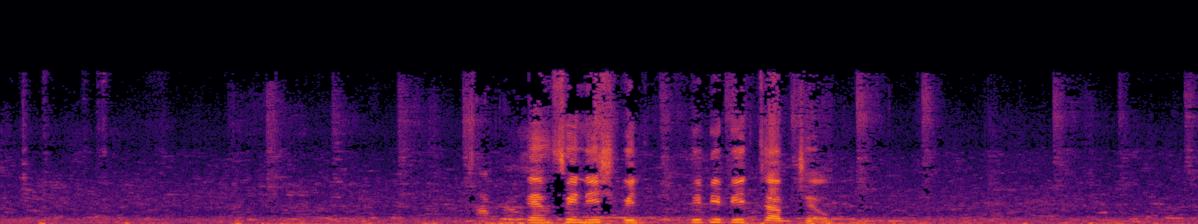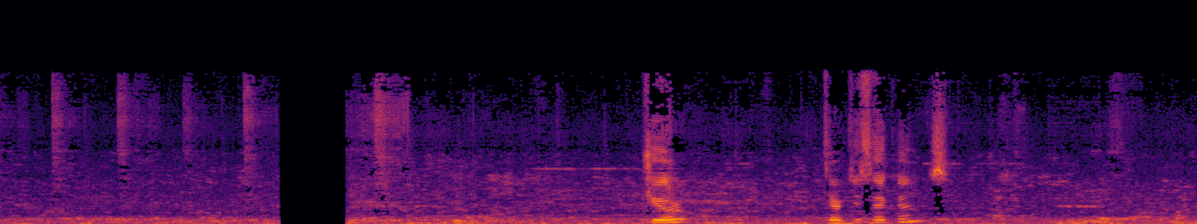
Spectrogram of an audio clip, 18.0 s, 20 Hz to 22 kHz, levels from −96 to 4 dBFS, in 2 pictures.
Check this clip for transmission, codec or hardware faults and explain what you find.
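Three faults are present: a speech-style noise suppressor left running across the whole clip, four places where it pulls the sound down further, and one brief dead-silent gap.

The noise suppressor applied to music or sounds is audible throughout as a pumping, thinned quality, with level swinging by around 10 dB. It was built for speech, so it treats sustained tones, ambience and decays as noise and turns them down while letting sharp onsets through.

Sound cut by the noise suppressor occurs from 0.0 to 1.7 s (about 6 dB deepest drop), 3.07 to 3.44 s (about 5 dB), 6.99 to 7.89 s (about 6 dB) and 16.69 to 16.86 s (about 5 dB). Held material sinks and tails are clipped short as the suppressor clamps down hardest on sound it misreads as noise.

An audio dropout to silence runs from 11.08 to 11.58 s, about 490 ms of silence with no room tone, cutting in and out abruptly. The likely cause is lost input, such as a disconnection, link failure or mute, while recording continued writing silence.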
